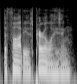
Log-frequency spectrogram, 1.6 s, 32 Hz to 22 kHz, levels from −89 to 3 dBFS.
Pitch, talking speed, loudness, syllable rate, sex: 85 Hz, 155 wpm, -19 LUFS, 5.3 syllables/s, male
